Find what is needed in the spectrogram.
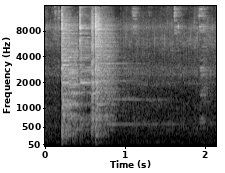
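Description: A spoon scraping and clinking against the side of an aluminium pot of cooked sweet rice, two quick strokes in the first second.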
